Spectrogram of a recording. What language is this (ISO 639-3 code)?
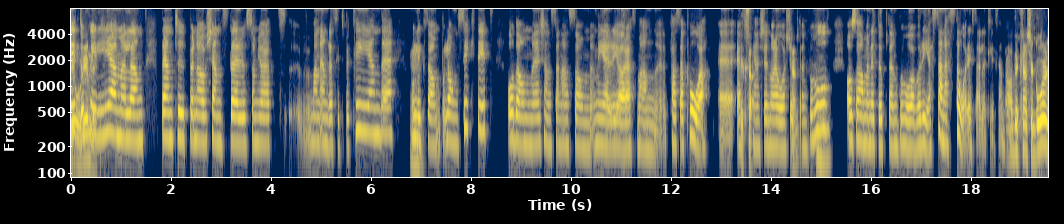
swe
